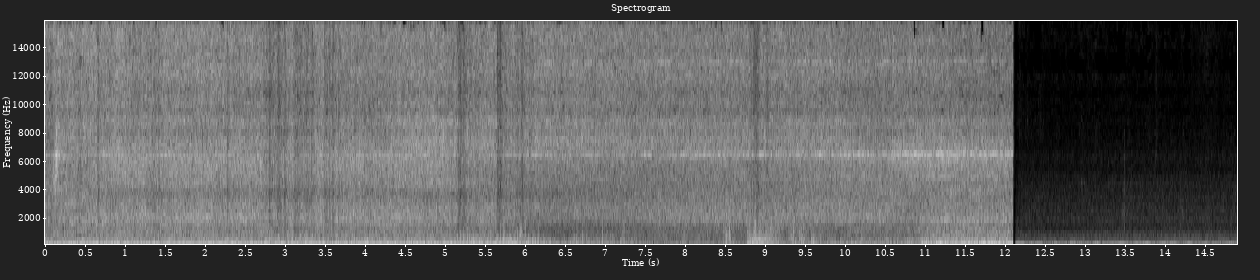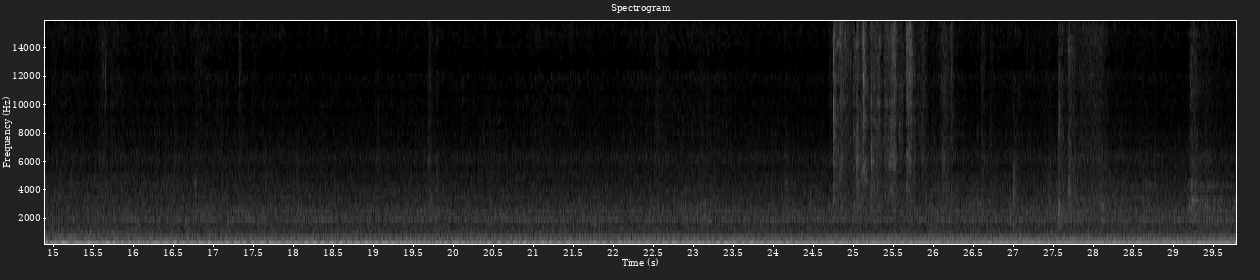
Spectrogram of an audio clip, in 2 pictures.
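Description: Motorboat running fast: engine rumble under loud rushing water and wind on the microphone. About twelve seconds in it cuts to the boat's engine running slowly and steadily, a low even drone with a steady hum.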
